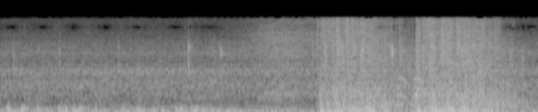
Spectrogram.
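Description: Sustained gunfire in Call of Duty: Cold War's campaign on realism difficulty, a steady noisy rattle of shots that grows louder and denser partway through, with no talk.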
